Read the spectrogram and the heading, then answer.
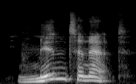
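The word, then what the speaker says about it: Mintonette: What sport was originally going to be called mintonet, as in the first syllable is mint?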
